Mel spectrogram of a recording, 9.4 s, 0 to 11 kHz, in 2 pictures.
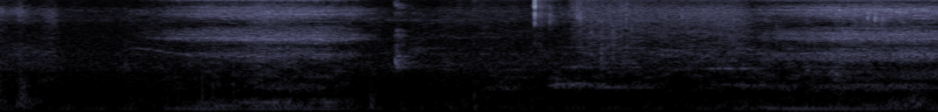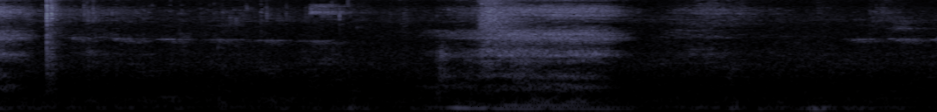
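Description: Three noisy, rasping snoring breaths about 3 seconds apart, roughly 20 a minute, with quiet room noise between them.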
